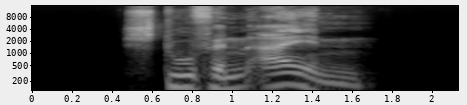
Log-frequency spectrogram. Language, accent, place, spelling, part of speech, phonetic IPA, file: German, Germany, Berlin, stufen ein, verb, [ˌʃtuːfn̩ ˈaɪ̯n], De-stufen ein.ogg
- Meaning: inflection of einstufen: 1. first/third-person plural present 2. first/third-person plural subjunctive I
